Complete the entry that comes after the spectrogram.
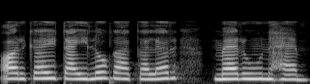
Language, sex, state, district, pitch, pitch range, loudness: Hindi, female, Himachal Pradesh, Shimla, 255 Hz, 245-270 Hz, -16 LUFS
